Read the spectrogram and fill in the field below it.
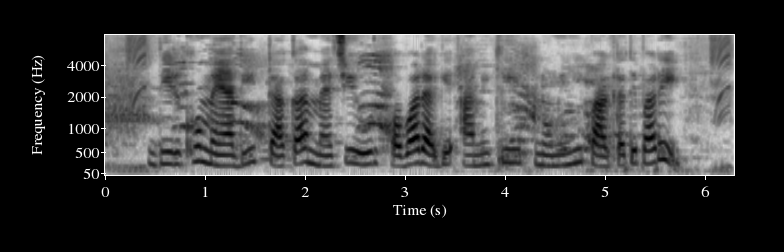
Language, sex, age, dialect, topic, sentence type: Bengali, female, 18-24, Jharkhandi, banking, question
